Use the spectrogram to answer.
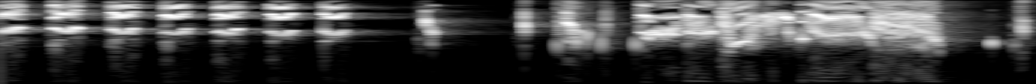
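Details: Swiftlet call used as a lure for swiftlets: a quick run of about six evenly spaced, bright, ringing chirps, a brief gap, then a dense, buzzy burst of twittering.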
